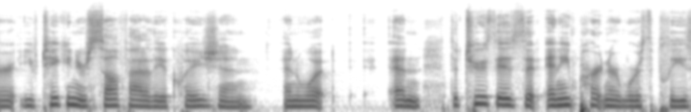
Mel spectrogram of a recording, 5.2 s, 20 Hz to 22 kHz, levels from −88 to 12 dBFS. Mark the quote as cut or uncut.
uncut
